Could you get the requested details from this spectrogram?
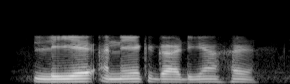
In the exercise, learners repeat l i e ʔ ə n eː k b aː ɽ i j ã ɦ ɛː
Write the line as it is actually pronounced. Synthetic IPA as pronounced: l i e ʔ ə n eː k ɡ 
